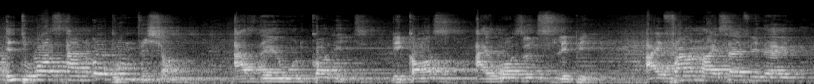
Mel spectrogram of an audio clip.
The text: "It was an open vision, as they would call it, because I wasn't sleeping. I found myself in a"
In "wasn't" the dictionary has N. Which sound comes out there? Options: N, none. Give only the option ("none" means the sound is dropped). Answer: N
